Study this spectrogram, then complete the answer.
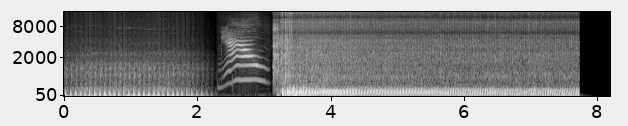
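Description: A 2018 Royal Enfield Classic 500 single-cylinder engine idles with a steady low thump, broken by a brief high rising squeak, then a louder, rougher engine rumble that cuts off abruptly.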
